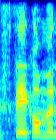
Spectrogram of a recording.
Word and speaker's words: Fagelman: Fagelman assault. It rhymes with bagel man, but with an F.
